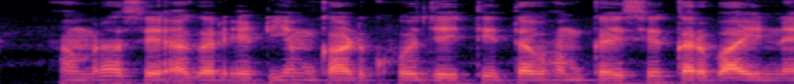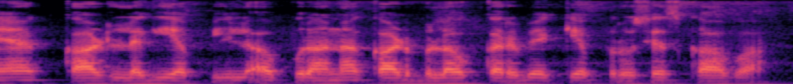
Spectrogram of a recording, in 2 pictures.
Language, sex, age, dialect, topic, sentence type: Magahi, male, 18-24, Western, banking, question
